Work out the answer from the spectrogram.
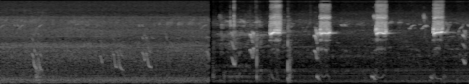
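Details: Morning calling of a grey francolin: a low hum fades out, then four loud, piercing high whistled notes follow at roughly one-second intervals, with soft chirps between them.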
